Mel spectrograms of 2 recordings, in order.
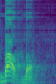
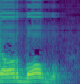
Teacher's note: spesso per assimilazione più che sentire barba si sente Babba anziché orbo Ovo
